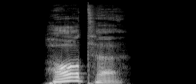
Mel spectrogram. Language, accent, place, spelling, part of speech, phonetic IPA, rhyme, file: German, Germany, Berlin, Horte, noun, [ˈhɔʁtə], -ɔʁtə, De-Horte.ogg
- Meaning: nominative/accusative/genitive plural of Hort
